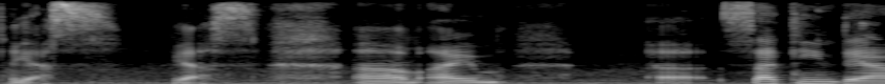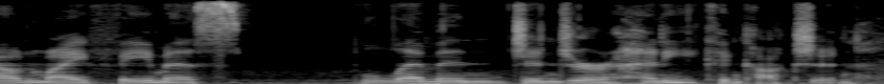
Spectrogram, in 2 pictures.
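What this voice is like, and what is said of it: Congested voice from a cold. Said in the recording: “I'm at the end of a cold ... You can probably tell ... people listening can probably hear that my voice sounds a little bit different”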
